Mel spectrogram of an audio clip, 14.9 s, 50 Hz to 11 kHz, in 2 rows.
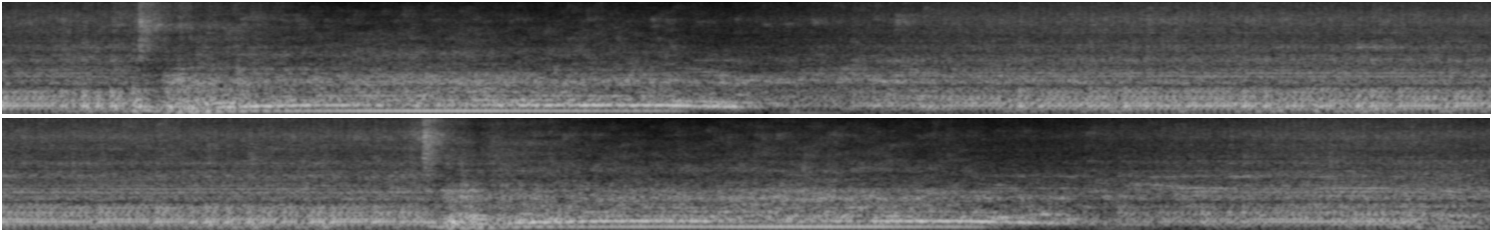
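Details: Exmark Vantage S stand-on mower, Kawasaki FS541V V-twin, 1181 hours, run just after refilling empty oil and changing the filter. Runs rough with uneven pops and cracks; customer reports no power when blades engage. Suspected excess fuel or a sticking or leaking valve.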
